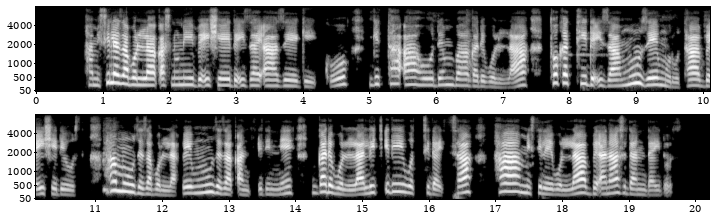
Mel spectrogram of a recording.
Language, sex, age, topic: Gamo, female, 18-24, agriculture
